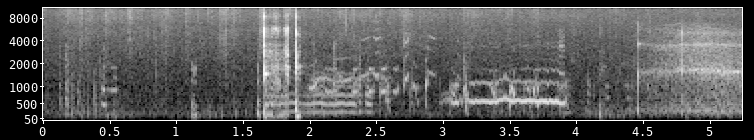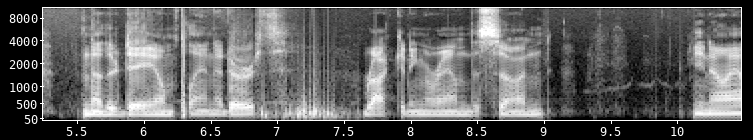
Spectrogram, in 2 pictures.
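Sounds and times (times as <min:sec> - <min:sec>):
chickens clucking and squawking: 0:00.0 - 0:05.7, 0:09.3 - 0:10.1
speech: 0:05.6 - 0:09.1, 0:10.1 - 0:10.4.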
